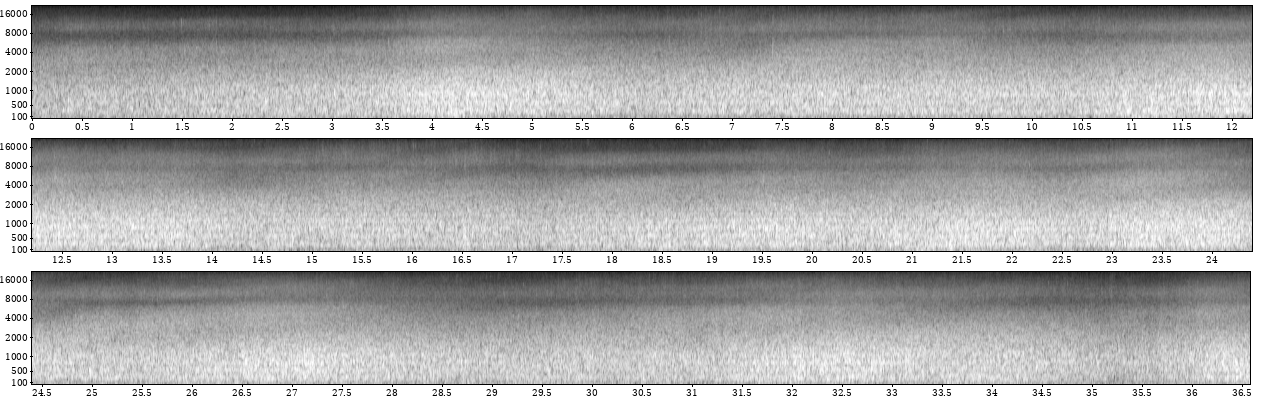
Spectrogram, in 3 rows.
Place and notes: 濱海林蔭大道, 新屋區, Taoyuan City - High tide time
High tide time, Late night beach, Sound of the waves, Zoom H2n MS+XY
